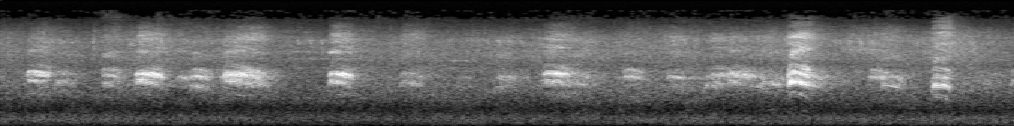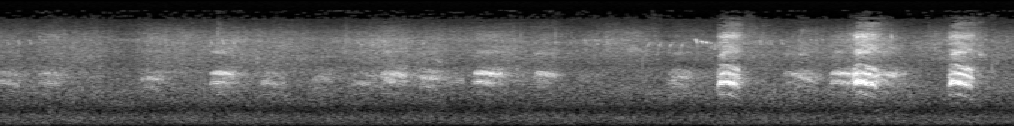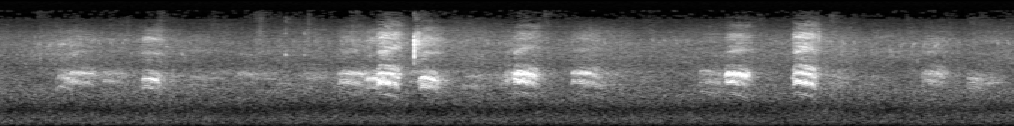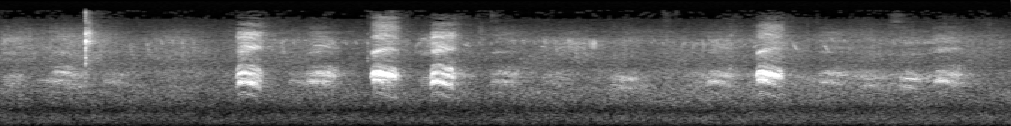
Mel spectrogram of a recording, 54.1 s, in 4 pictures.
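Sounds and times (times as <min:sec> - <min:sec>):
birds calling: 0:43.7 - 0:53.5.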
